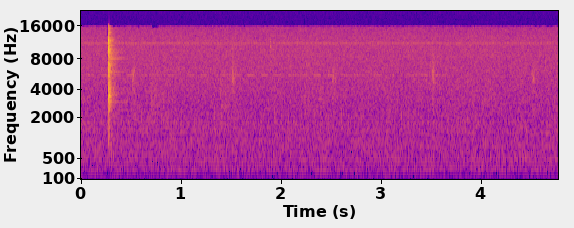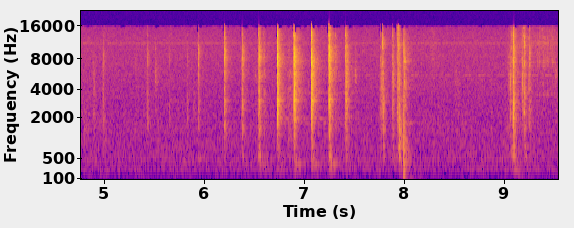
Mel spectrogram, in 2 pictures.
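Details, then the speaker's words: Akai AM-2800 integrated amplifier: quiet hum broken by sharp, irregular snaps and crackles as the faulty power switch arcs inside when turned on; the switch is to be replaced, and the protection relay is also suspected weak. "another problem this thing has is the power switch is kaput because sometimes when you turn it on you can hear it arcing inside and that's really a bad situation to be in our switch is arcing can you hear it"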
